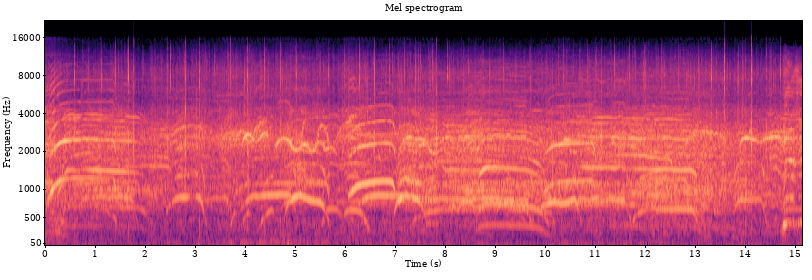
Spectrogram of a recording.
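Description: Large concert crowd cheering during a break in the music: many voices screaming and whooping at once, with scattered claps.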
